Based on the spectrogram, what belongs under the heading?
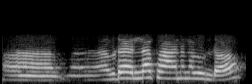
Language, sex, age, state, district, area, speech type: Malayalam, female, 60+, Kerala, Wayanad, rural, conversation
